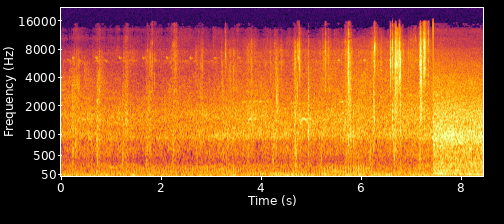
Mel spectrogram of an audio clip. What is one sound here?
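Footsteps tap steadily on a paved path.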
